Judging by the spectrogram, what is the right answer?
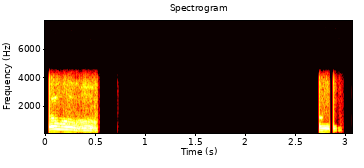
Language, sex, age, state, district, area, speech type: Bodo, male, 18-30, Assam, Kokrajhar, rural, conversation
